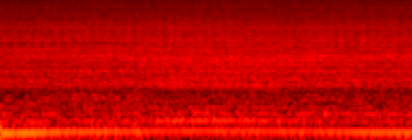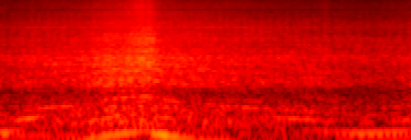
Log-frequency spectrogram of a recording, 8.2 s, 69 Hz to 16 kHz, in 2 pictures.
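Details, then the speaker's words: 1987 Ford Ranger regular cab, five-digit odometer, starting right up: even idle, then a smooth brief throttle blip that settles back cleanly, no smoke, running healthy. "five digit there go and start it up fired right up don't give a little gas"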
